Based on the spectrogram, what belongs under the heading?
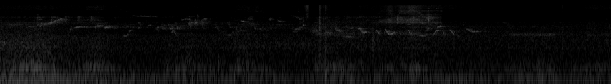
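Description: Faint birdsong: small birds chirping in short, quick phrases, once about a second in and again more strongly around five to six seconds in, over a faint low rumble.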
